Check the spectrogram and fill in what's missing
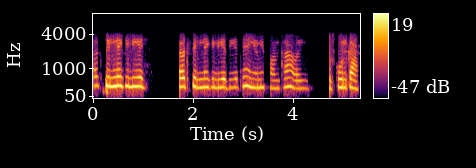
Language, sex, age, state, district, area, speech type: Hindi, female, 45-60, Uttar Pradesh, Sonbhadra, rural, conversation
